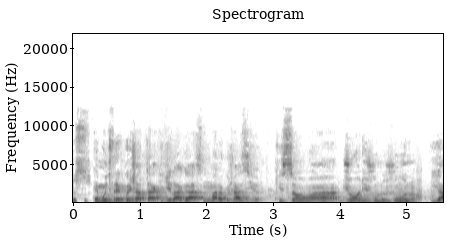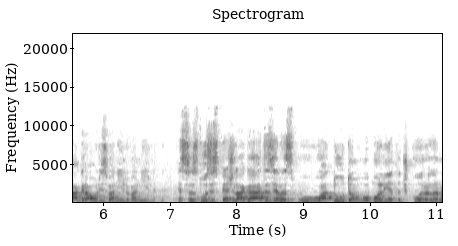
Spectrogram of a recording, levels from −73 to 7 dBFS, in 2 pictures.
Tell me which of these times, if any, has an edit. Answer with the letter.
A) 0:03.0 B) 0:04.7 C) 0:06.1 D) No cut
A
